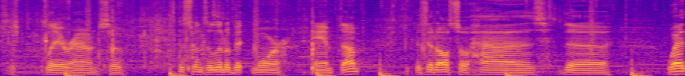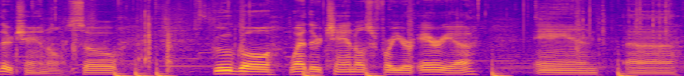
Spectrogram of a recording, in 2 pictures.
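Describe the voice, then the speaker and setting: A man chatting casually and unscripted in a rambling, easygoing way as an outdoor vlogger showing gear. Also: deep voice. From Niagara region, Ontario, Canada. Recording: distant mic, music underneath.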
